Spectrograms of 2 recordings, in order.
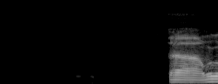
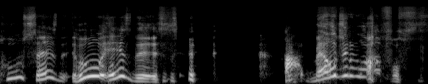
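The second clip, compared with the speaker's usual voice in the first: much higher, slow cheery put-on voice; mock happy voice; 14 semitones higher, 5 dB louder, slower than usual. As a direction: sing it out overly happy. Mocking cheerful voice.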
